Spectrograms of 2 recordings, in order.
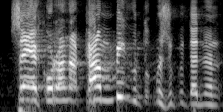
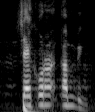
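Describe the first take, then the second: First: Loud, high complaining quote; elder son complaining. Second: Said in the usual way. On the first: Acted. Elder son complaining to his father, loud and high. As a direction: say it as the aggrieved son. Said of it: "apa katanya?". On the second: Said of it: "repeats the quoted words".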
